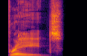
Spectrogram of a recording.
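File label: "braids", US English; pronunciations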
